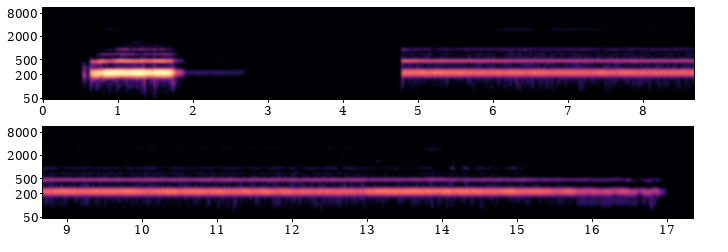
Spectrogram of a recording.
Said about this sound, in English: And so then I'm going to close off my ears, and I'll do the humming sound. I'll just do it a couple or three times.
